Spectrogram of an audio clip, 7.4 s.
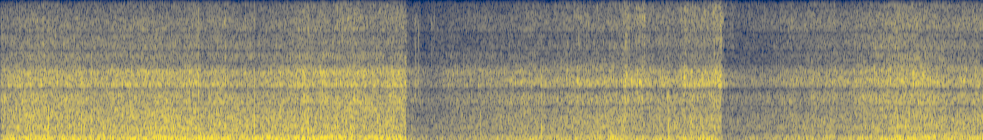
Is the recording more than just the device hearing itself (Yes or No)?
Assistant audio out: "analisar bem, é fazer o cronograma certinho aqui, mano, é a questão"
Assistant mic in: No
